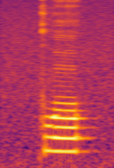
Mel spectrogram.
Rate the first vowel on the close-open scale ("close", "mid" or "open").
mid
